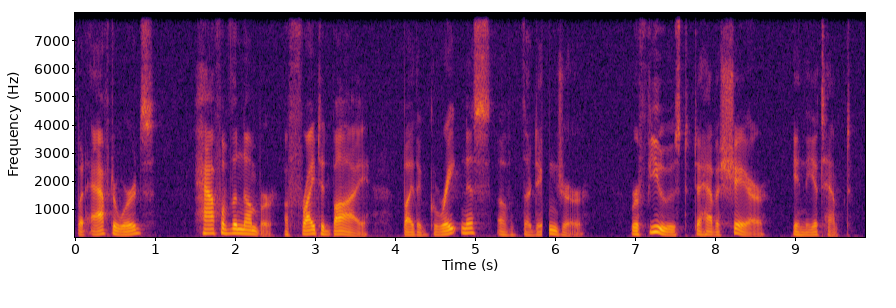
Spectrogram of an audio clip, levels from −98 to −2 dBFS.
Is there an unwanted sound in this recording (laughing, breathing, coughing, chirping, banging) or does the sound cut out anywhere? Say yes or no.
yes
